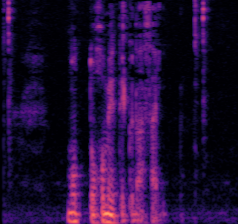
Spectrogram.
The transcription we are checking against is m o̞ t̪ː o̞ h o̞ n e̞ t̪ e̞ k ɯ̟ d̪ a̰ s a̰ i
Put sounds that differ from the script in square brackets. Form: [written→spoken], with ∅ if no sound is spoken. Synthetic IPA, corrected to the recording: m o̞ t̪ː o̞ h o̞ [n→m] e̞ t̪ e̞ k ɯ̟ d̪ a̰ s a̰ i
